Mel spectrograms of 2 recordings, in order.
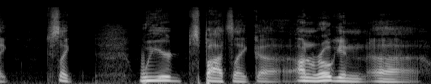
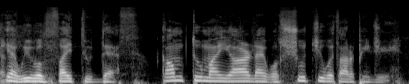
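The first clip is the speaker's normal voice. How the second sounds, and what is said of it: Put-on Ukrainian accent. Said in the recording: “I'm just going to make up a Ukrainian accent.”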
